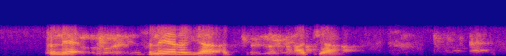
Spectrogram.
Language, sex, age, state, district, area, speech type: Dogri, female, 45-60, Jammu and Kashmir, Jammu, urban, conversation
